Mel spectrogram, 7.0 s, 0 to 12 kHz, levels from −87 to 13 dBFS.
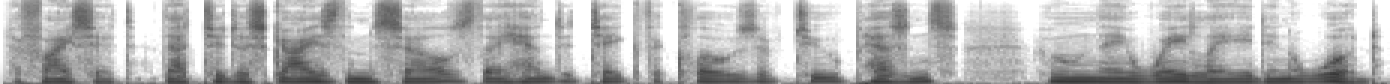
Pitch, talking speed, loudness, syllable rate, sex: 120 Hz, 180 wpm, -17 LUFS, 4.8 syllables/s, male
